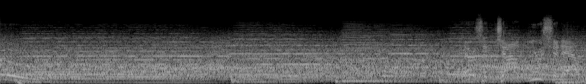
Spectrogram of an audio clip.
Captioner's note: crowd boos; regal music plays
